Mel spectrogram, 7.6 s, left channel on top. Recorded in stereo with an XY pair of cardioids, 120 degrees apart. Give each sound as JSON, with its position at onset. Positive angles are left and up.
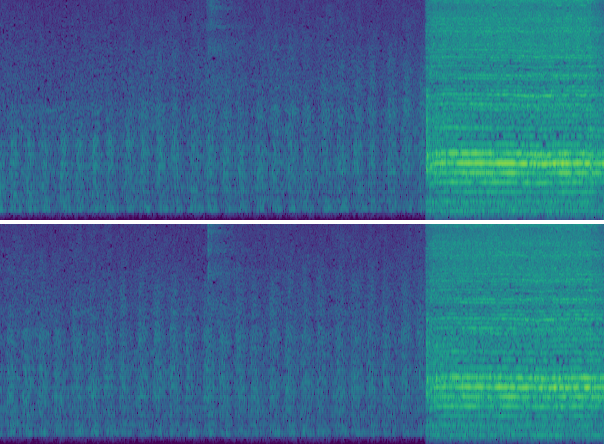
{"t": 2.6, "sound": "scissors", "azimuth_deg": -50, "distance_m": 3.0}
{"t": 5.3, "sound": "a camera shutter", "azimuth_deg": 20, "distance_m": 1.1}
